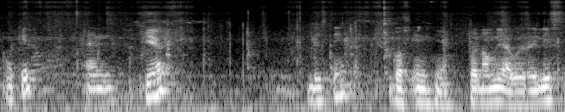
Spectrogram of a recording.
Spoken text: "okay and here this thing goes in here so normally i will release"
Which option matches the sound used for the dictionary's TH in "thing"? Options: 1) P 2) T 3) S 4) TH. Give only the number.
2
